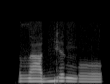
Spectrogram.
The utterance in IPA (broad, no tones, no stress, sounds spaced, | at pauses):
ð a bʲ ə ŋ o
